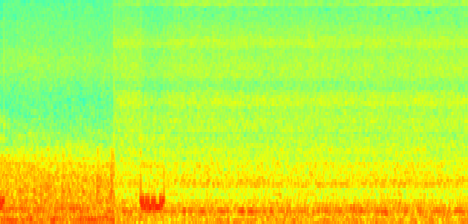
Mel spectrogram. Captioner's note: static hissing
